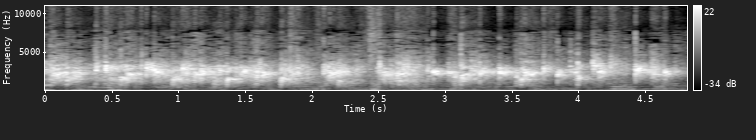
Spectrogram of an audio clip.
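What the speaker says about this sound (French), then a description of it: "applaudissez beaucoup le Seigneur" Church congregation clapping together in worship, dense continuous applause filling the room for several seconds.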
